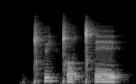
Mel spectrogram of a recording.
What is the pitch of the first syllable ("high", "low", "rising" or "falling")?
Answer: high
